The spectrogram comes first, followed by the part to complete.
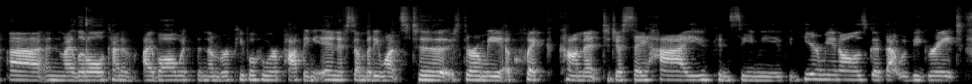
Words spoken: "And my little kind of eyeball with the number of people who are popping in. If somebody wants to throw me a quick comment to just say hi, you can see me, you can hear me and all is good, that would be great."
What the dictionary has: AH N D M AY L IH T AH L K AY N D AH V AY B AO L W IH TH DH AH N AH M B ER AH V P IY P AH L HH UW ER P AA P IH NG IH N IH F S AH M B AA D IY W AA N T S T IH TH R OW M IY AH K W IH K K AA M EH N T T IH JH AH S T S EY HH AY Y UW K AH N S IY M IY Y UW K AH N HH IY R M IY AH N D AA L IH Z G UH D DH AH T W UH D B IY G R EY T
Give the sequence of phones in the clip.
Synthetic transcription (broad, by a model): AH N M AY L IH T L K AY N D AH V AY B AO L W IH DH AH N AH M B ER AH V P IY P L HH UW ER P AA P IH NG IH N IH F S AH M B AA D IY W AA N T S T IH TH R OW M IY AH K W IH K K AA M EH N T T IH JH AH S T S EY HH AY Y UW K AH N S IY M IY Y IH K AH N HH IY R M IY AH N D AA L IH Z G UH D DH AH T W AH D B IY G R EY T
